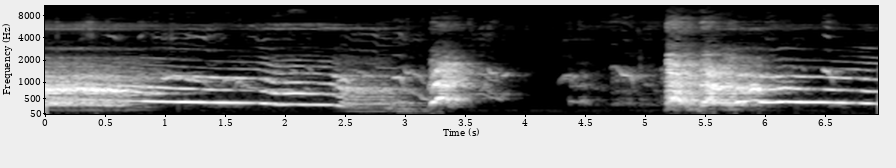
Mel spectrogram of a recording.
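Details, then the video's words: A young red and white Setter female howls at her breeder's newest litter of red-coat puppies. A long, steady, rich howl holds for over two seconds, breaks into short yelps, then rises again into a second sustained howl. "Howling Setter"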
